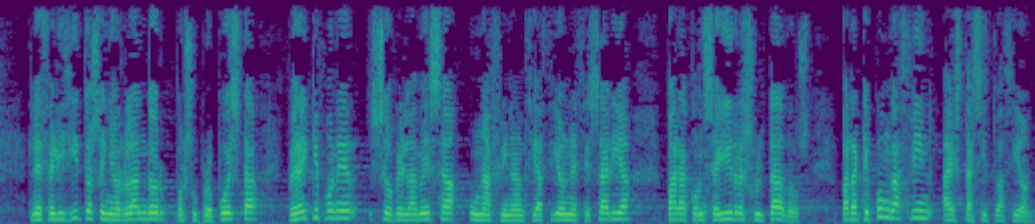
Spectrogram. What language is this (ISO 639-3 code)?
spa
